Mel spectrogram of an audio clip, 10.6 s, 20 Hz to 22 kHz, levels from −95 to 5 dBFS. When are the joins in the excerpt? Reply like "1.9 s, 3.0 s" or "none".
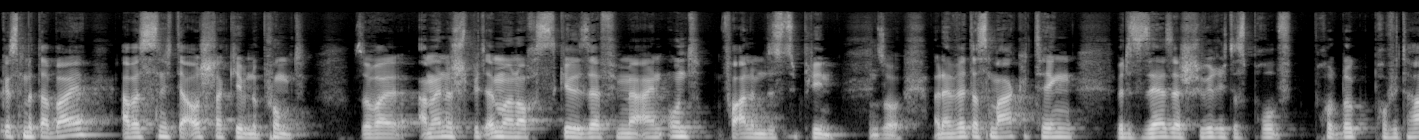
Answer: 6.5 s, 8.3 s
